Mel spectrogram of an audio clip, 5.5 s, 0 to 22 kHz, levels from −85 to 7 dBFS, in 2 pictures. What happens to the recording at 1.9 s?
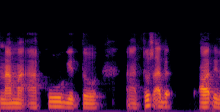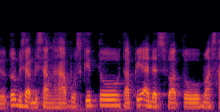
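Nothing goes wrong at 1.9 s; the audio runs through that point intact, with no dropout, click or distortion.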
